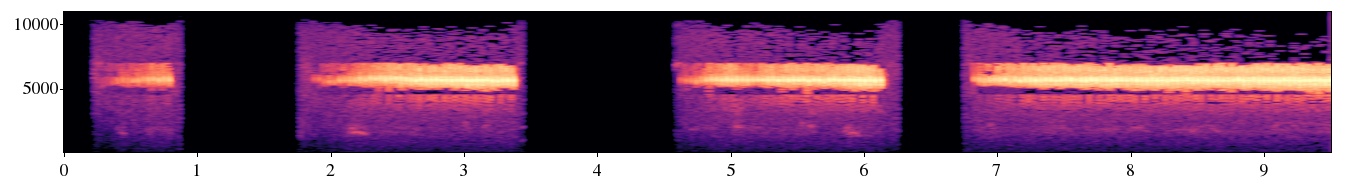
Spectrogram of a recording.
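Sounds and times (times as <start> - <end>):
Forapaglie macchiettato grasshopper warbler: 0.2 - 0.9, 1.8 - 3.5, 4.6 - 9.5.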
